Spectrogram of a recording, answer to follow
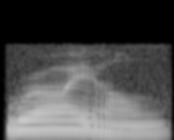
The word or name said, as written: royal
